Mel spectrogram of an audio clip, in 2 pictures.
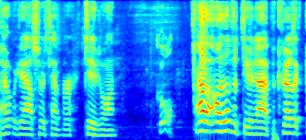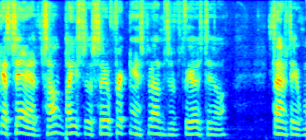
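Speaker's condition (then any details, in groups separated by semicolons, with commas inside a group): Ataxia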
